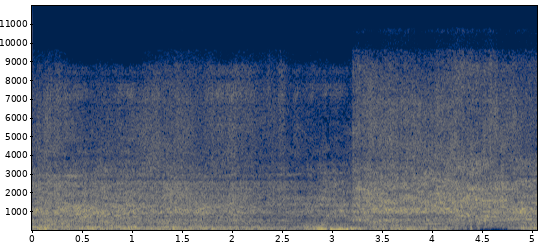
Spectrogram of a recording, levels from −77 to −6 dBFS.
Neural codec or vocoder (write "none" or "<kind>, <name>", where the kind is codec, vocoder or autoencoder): codec, SNAC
